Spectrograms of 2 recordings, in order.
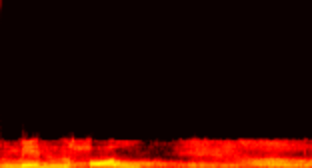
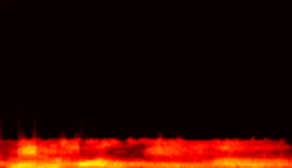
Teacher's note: خا حلق سے ادا ہوتا ہے، حلق کے اوپر والے حصے سے ادا ہوتا ہے. خا کو پورا ادا کریں گے کیونکہ یہ حروف مستعلیہ میں سے ہے، لہذا پڑھیں گے من خو.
